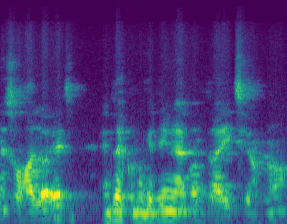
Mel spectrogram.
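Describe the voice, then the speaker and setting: A man speaks at a very fast pace. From Argentina, Buenos Aires province (San Antonio de Areco). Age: 20s. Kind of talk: interview. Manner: hesitant, many fillers.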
